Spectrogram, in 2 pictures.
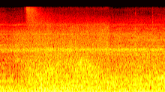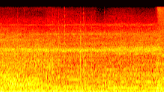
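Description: Animated sound effects of an energy beam blasting a rock apart: one continuous loud rumbling blast with a noisy wash over it, under a held high tone.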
